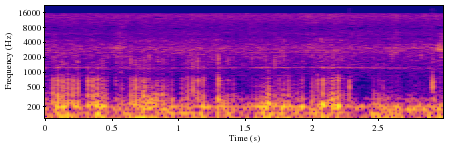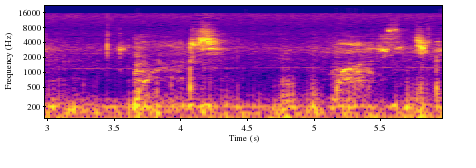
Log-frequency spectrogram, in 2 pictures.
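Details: Scottish Fold cats indoors, four of them yawning: a soft, steady low purr rumbles throughout beneath faint rustling and a few quiet clicks and breathy sounds.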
